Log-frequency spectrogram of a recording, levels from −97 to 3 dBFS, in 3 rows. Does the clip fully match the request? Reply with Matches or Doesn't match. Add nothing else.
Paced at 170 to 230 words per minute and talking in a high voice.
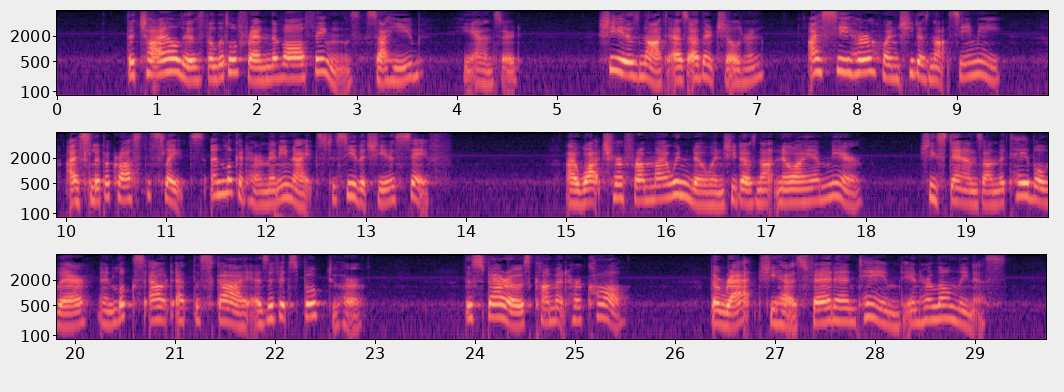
Matches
